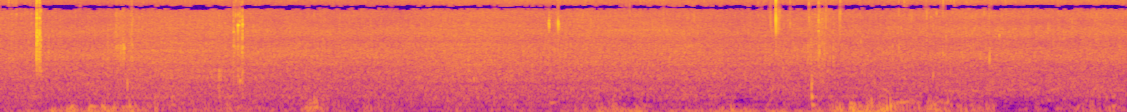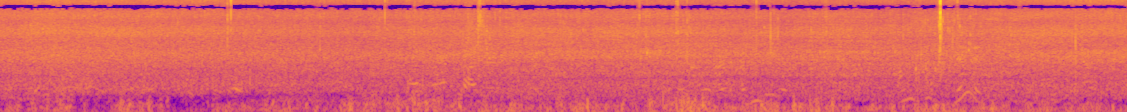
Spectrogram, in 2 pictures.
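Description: Shallow water laps gently against a sandy shore.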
